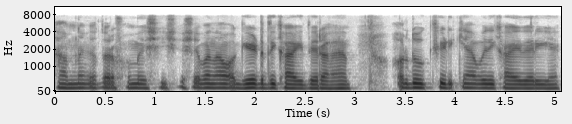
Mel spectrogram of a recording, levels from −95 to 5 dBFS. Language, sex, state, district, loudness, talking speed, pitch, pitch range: Hindi, male, Jharkhand, Garhwa, -19 LUFS, 235 wpm, 155 Hz, 145-160 Hz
